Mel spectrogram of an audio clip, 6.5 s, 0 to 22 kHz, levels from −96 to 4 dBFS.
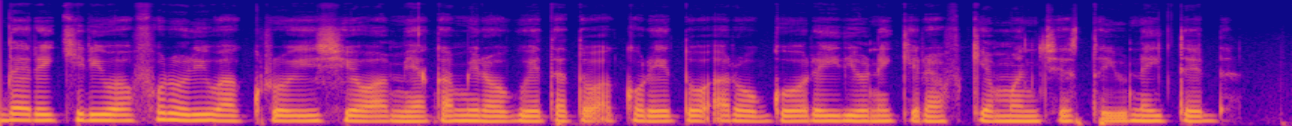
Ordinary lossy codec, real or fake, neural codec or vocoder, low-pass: none; fake; vocoder, 44.1 kHz, 128 mel bands every 512 samples, BigVGAN v2; 19.8 kHz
